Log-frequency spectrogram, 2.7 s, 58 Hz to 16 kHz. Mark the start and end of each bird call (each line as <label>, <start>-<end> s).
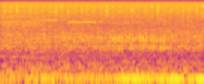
Black-capped Chickadee (Poecile atricapillus), 0.4-1.5 s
